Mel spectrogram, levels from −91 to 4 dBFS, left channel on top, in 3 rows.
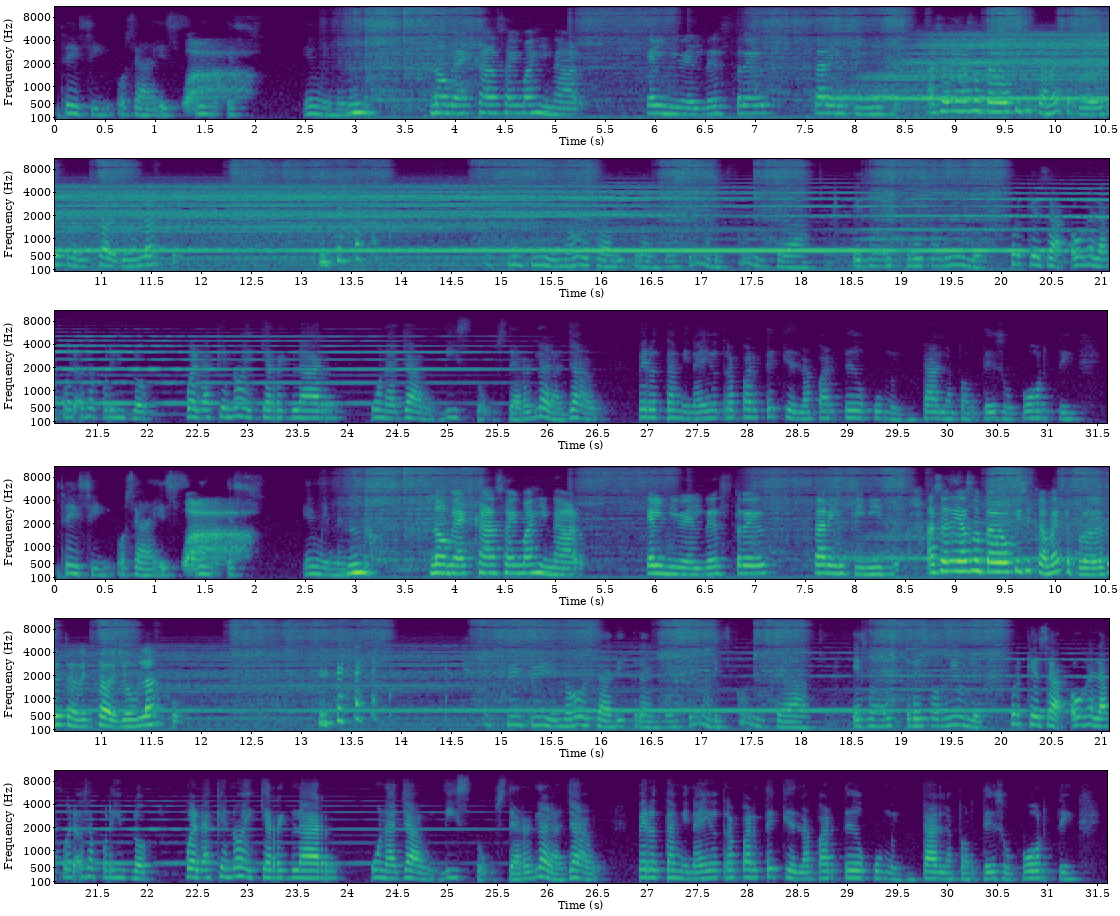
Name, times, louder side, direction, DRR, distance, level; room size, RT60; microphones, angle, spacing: voice 1, 0.0-1.8 2.5-3.0 13.2-13.6 14.6-18.1 18.5-19.8 20.1-22.0 22.4-23.9 24.2-26.5 26.9-31.3, right 3 dB, 50° right, 0.7 m, -33 dB
voice 2, 1.3-2.0 2.8-3.3 3.7-5.3 5.9-7.2 7.6-11.8, right 7 dB, 80° right, 0.4 m, -26 dB
sound 1, 2.6-20.2, equal, 5° left, 1.8 m, -42 dB
sound 2, 7.6-25.8, left 9 dB, 75° left, 0.5 m, -34 dB
6.2 x 5.6 x 2.7 m
head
